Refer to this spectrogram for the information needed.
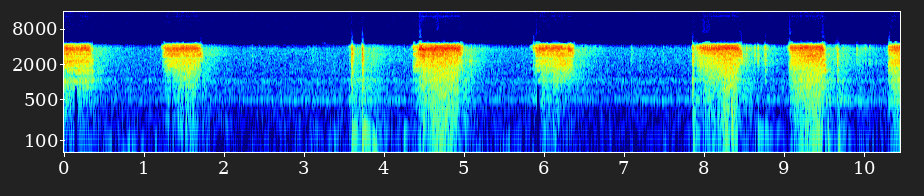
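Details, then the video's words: Several hungry owl chicks in a nest box beg with breathy hissing screeches, bursts of under a second arriving irregularly, some overlapping or close together, with light scuffling sounds. "Todos los polluelos tienen hambre, pero sólo come uno."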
